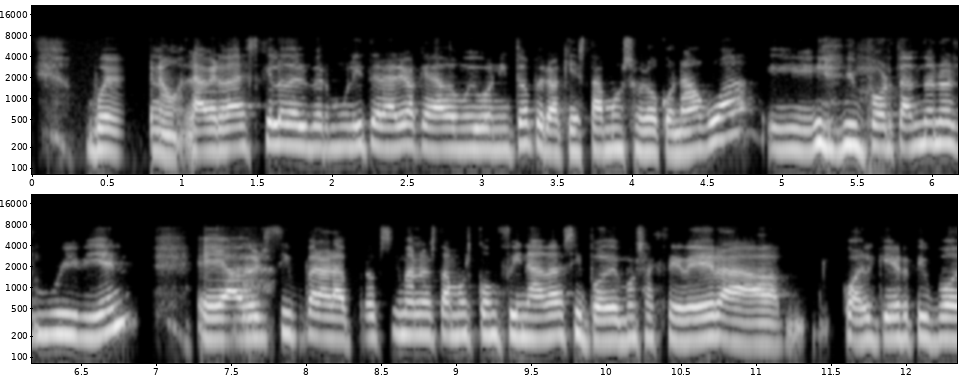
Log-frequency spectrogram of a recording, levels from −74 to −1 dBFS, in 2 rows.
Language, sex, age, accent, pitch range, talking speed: Spanish, female, 30-49, Spanish, 180-230 Hz, 190 wpm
